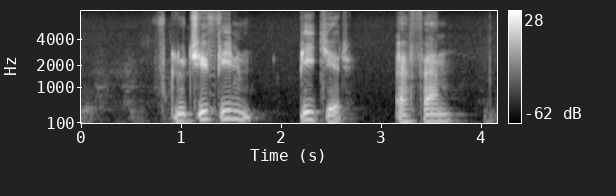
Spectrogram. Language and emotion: Russian, neutral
